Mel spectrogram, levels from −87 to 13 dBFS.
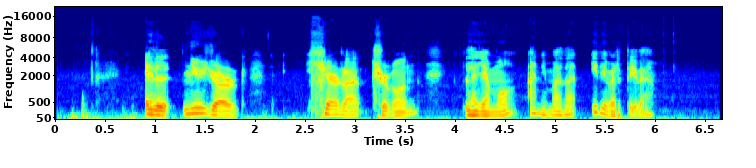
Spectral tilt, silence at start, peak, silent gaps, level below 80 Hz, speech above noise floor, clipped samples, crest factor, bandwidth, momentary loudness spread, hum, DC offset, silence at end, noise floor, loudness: -7 dB/octave; 0.15 s; -2 dBFS; none; -42 dBFS; 34 dB; under 0.1%; 18 dB; 9.8 kHz; 18 LU; none; under 0.1%; 0.7 s; -51 dBFS; -17 LUFS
